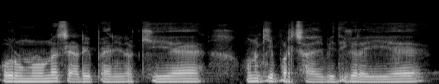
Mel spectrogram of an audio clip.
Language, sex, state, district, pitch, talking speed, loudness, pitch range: Hindi, male, Uttar Pradesh, Shamli, 130 Hz, 165 wpm, -19 LUFS, 125-145 Hz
